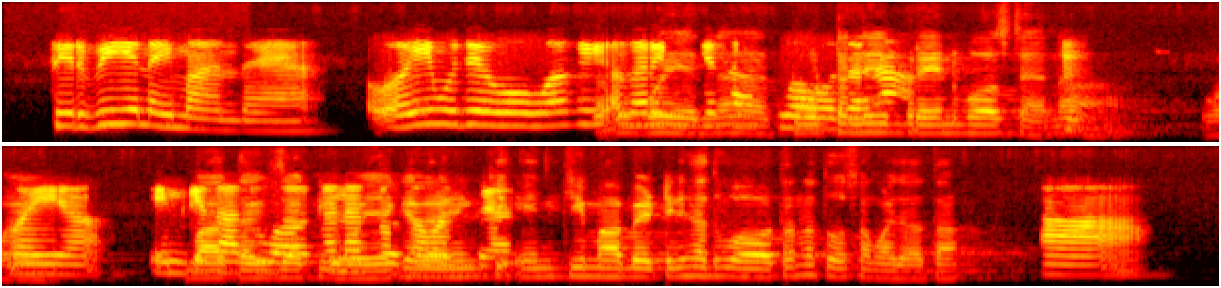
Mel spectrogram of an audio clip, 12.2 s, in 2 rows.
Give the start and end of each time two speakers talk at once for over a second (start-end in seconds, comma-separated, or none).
3.0-4.5, 7.0-8.6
